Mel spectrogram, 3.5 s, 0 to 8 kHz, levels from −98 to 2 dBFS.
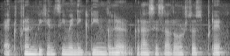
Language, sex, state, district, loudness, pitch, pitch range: English, male, Arunachal Pradesh, Lower Dibang Valley, -17 LUFS, 110 Hz, 105-115 Hz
